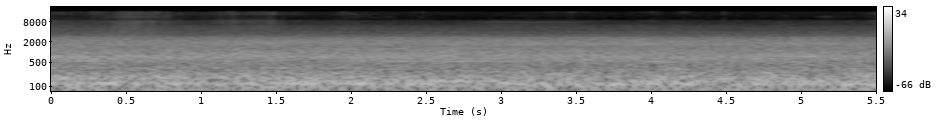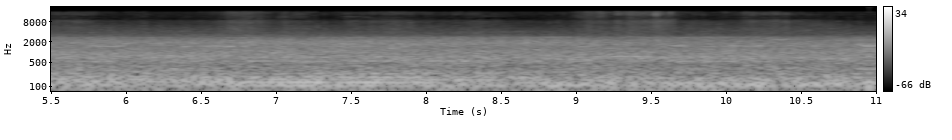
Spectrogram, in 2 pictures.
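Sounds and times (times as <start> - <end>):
radio static hiss: 5.1 - 11.0.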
